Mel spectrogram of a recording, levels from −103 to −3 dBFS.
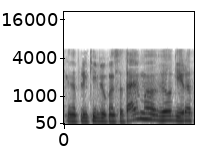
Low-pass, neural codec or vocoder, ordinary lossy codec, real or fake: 5.4 kHz; none; AAC, 32 kbps; real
